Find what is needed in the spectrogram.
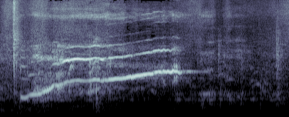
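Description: A young boy's long, loud yell that rises steadily in pitch for about two and a half seconds and stops a little before the end, as he rides down an enclosed plastic tube slide.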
